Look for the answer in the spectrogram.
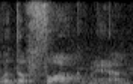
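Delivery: mad outburst, voice up. Retelling walking out and speaking up, imitating own raised, mad voice. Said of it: "I sound mad. My voice is raised".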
